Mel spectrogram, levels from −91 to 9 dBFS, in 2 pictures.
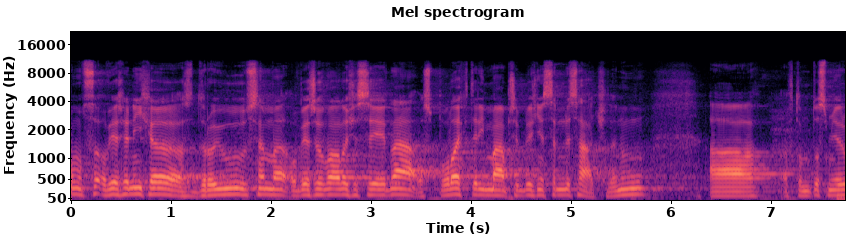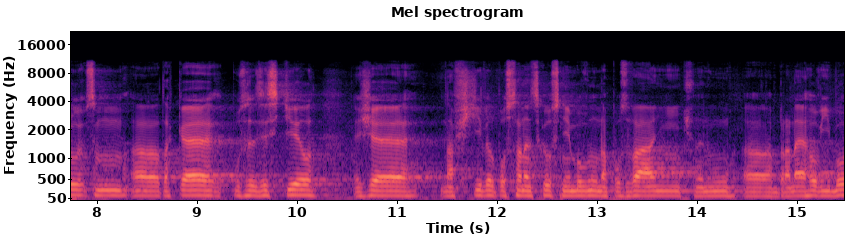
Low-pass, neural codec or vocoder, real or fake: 10.8 kHz; none; real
